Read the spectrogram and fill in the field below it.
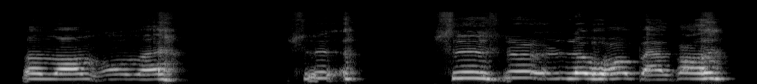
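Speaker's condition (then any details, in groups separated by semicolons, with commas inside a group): Cerebral palsy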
